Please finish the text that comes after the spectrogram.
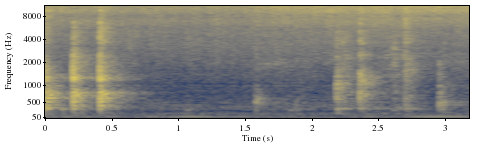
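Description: Chopped onion and green chillies hitting a hot pan with garlic for a creamy prawn dish, giving a quiet sizzle with a few soft stirring scrapes and taps spread across the moment.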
